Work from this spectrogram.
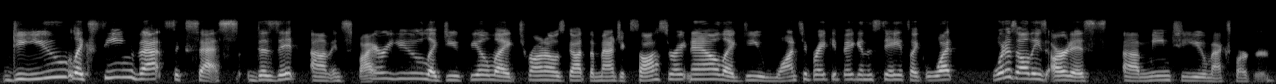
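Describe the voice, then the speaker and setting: A woman's voice: mid-range voice, expressive, normal speed, fairly bright tone, no room sound. A woman with a Canadian accent hosting a conversational radio interview in a chatty, effusive way. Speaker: radio show host.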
